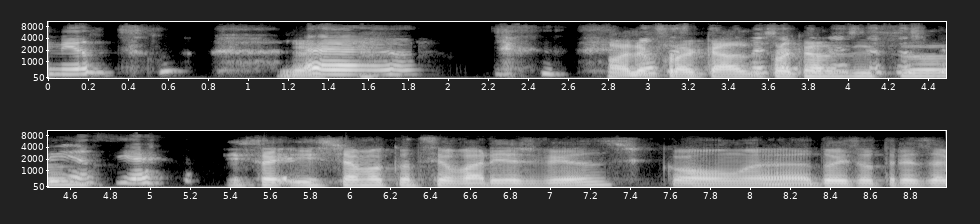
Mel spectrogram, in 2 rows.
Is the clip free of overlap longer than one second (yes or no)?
no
